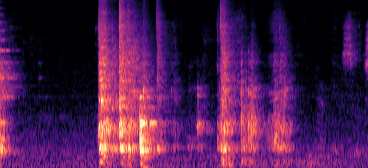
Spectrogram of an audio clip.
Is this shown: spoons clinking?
yes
